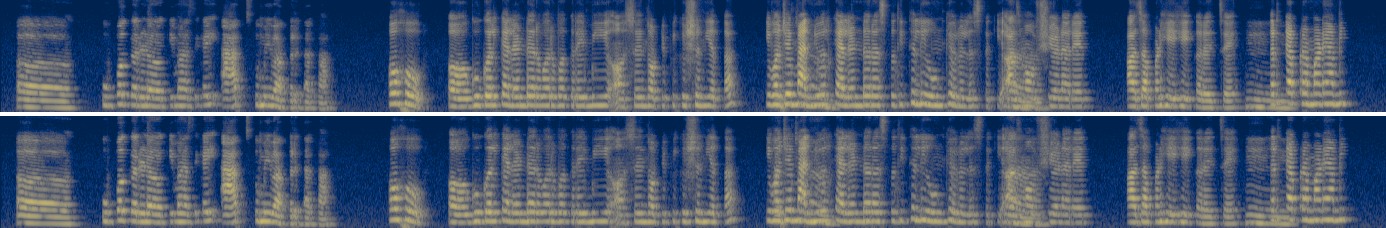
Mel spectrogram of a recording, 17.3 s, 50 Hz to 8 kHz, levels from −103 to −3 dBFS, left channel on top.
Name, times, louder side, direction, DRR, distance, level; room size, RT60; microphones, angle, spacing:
voice 1, 0.2-0.9 1.3-4.1 9.7-10.4 12.5-13.0 15.6-16.1, right 3 dB, 35° right, 0.6 m, -35 dB
voice 2, 4.9-5.3 5.6-8.2 8.5-9.2 9.6-13.5 14.1-15.4 15.9-16.8, left 2 dB, 70° left, 0.8 m, -33 dB
3.8 x 2.2 x 2.3 m
head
